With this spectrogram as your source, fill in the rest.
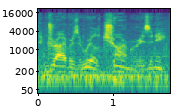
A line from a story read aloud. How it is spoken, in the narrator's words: Liam grunted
